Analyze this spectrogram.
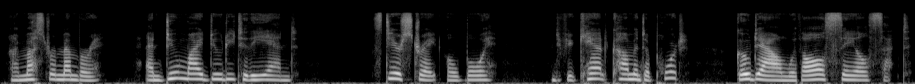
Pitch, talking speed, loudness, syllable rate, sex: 215 Hz, 185 wpm, -19 LUFS, 4.7 syllables/s, female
